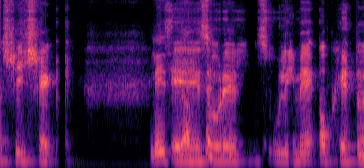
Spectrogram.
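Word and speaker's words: Žižek: del libro de Ya por lo menos sé que se pronuncia chicheck listo sobre el Sublime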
